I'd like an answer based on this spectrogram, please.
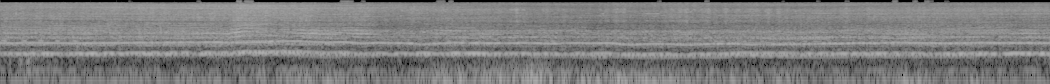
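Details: DJI FPV drone in level flight on Amazon third-party props; steady high motor whine with a wavering, buzzy edge and strange vibration: propeller imbalance vibration.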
